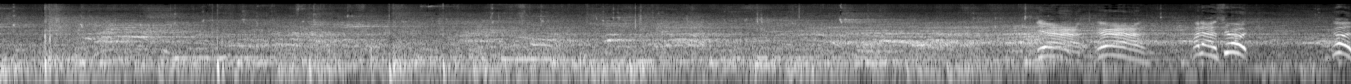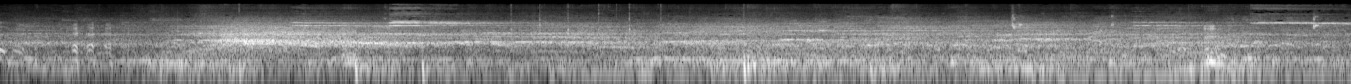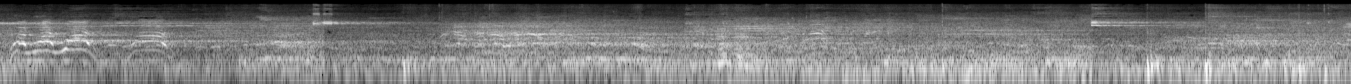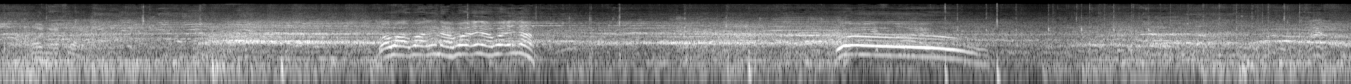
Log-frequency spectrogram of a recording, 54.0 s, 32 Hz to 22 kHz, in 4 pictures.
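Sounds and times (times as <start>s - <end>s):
people shouting in echoing hall: 40.4s - 54.0s.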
